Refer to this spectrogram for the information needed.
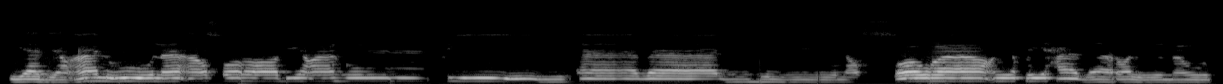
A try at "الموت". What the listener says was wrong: Maut dipanjangkan. Nah, itu namanya mad layyin ya atau mad lin. Nah, dia walaupun maut tapi harus dipanjangin. Maut.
